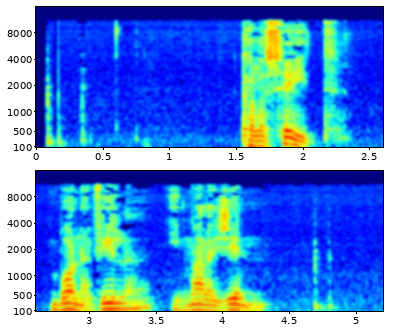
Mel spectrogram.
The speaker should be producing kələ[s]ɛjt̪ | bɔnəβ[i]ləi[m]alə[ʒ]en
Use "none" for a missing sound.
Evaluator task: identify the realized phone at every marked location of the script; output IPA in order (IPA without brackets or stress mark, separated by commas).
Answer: s, i, m, ʒ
